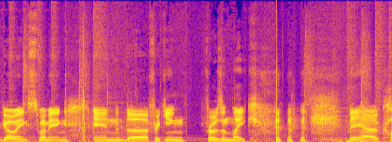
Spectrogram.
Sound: chuckles

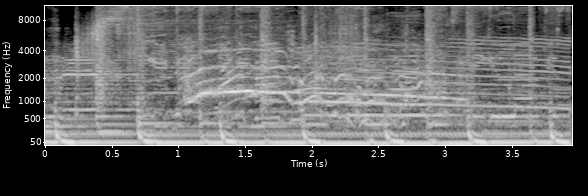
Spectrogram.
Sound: girls cheer

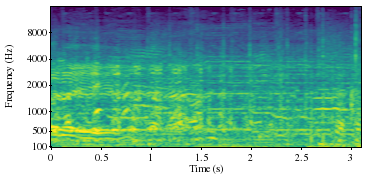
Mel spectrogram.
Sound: clapping

